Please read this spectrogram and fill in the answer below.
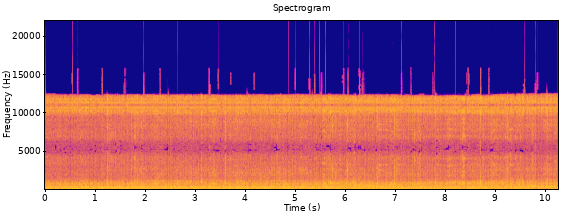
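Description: DSG-class diesel shunting locomotive passing close by, its engine running steadily with a deep hum and rumble. Near the end the container wagons roll past behind it, with faint clicks from the wheels.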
